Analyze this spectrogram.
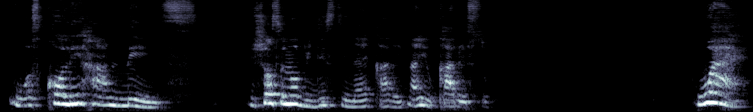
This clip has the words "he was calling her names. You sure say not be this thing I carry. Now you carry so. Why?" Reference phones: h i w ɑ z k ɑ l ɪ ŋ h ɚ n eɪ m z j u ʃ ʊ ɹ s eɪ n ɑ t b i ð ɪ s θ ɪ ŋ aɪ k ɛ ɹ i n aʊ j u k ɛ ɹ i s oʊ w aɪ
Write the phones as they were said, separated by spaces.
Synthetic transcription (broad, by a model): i w ɑ s k ɑ l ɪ h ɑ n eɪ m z j u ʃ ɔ s eɪ n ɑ b i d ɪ s t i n aɪ k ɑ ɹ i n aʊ j u k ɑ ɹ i s oʊ w aɪ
